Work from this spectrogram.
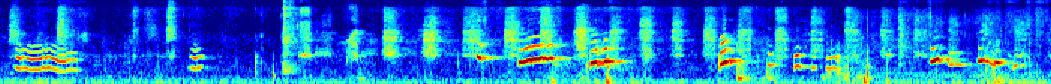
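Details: Puppy whining at home as its owner tries to leave, with warbling high whines near the start, then a run of short rising and falling cries and small yips. Faint household noise underneath.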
